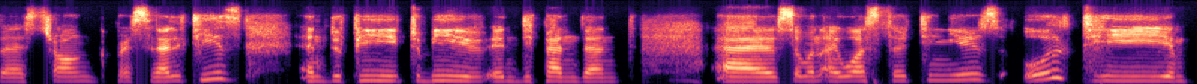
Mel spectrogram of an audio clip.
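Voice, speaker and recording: A woman's voice: medium pitch, no room sound. A young woman in her twenties from East Jerusalem, speaking English with a Palestinian Arabic accent and telling her story earnestly, often restarting and repeating words on a video call. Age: 20s. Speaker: guest, community manager at a peace group. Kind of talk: personal storytelling in a panel talk.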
